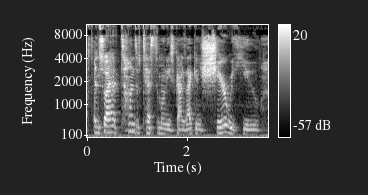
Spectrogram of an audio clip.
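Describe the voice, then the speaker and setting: An animated, fairly low-pitched woman's voice with audible room echo and noticeable background noise. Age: 60s. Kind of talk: casual video introduction. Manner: halting.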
